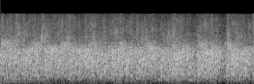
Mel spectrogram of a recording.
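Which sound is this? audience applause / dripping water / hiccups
audience applause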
